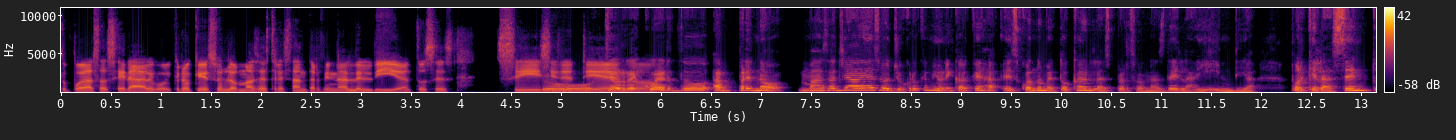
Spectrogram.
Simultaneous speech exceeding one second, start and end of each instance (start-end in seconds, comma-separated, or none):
4.8-6.0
